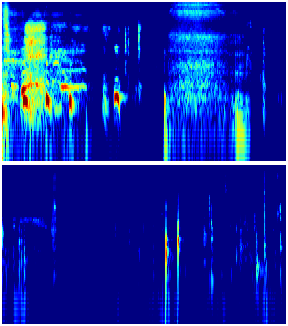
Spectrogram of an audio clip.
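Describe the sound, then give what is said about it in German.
Someone taking a quick drink, heard as a few short wet mouth and swallowing sounds and a longer breathy rush, separated by brief silences. “Warten Sie. Ja, ich trinke ganz kurz was.”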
